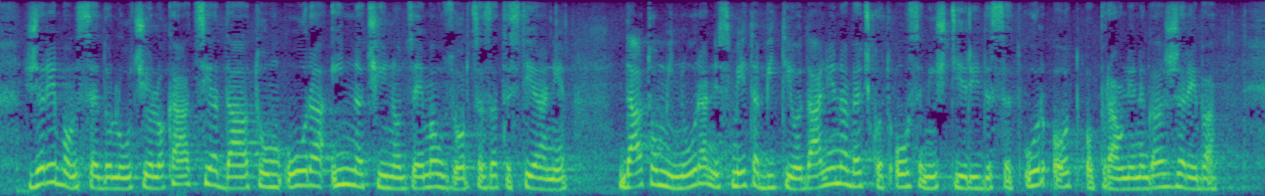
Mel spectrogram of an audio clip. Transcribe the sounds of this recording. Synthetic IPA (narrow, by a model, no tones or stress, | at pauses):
ʒɾeːbɔmsɛd̪ɔloːt͡ʃijɔlɔka̰ːt̪sijad̪aːt̪umuːɾaʔinːat͡ʃinɔd̪zɛːmawzoːɾt̪sazat̪ɛst̪iːɾanjɛ | d̪aːt̪uminuːɾanɛsmeːt̪abit̪iɔd̪aːljɛnaʋɛt͡ʃkɔt̪ʰoːsɛminʃt̪iːɾid̪ɛsɛt̪ʰuːɾɔd̪ɔpɾaːwljɛnɛɡaʒɾeːba̰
